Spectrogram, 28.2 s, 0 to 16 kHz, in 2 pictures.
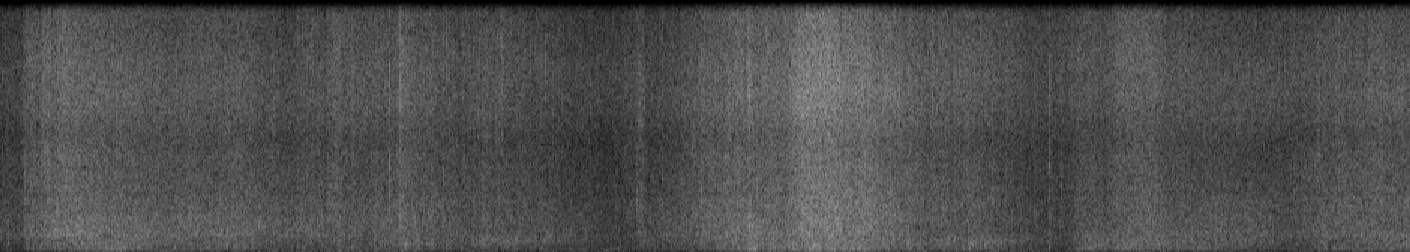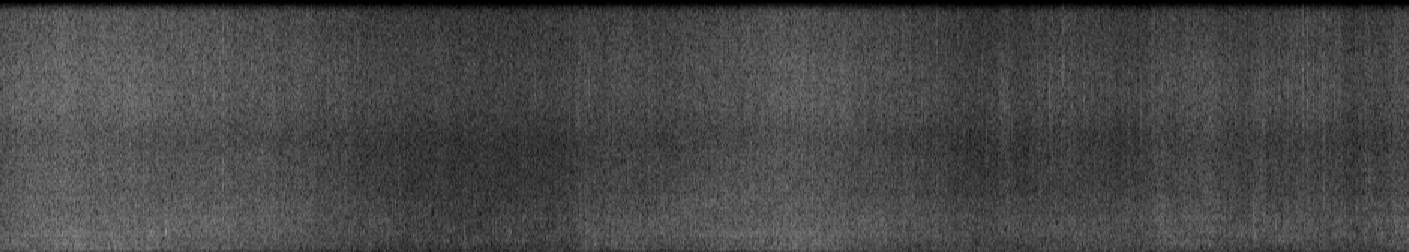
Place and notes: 觀海路一段, Xinwu Dist., Taoyuan City - sound of the waves
in the beach, Seawater high tide time, sound of the waves
Zoom H2n MS+XY
Xinwu District, Taoyuan City, Taiwan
